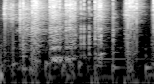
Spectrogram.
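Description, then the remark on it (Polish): Adhesive tape is pulled off a roll and applied in two layers, in several loud, crackling rasps with short pauses between the strips and a sharp tearing snap. “Dam dwie warstwy jednak, wiesz?”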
